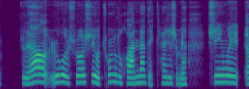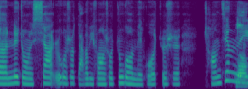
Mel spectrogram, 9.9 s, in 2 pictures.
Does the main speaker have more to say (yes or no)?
yes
